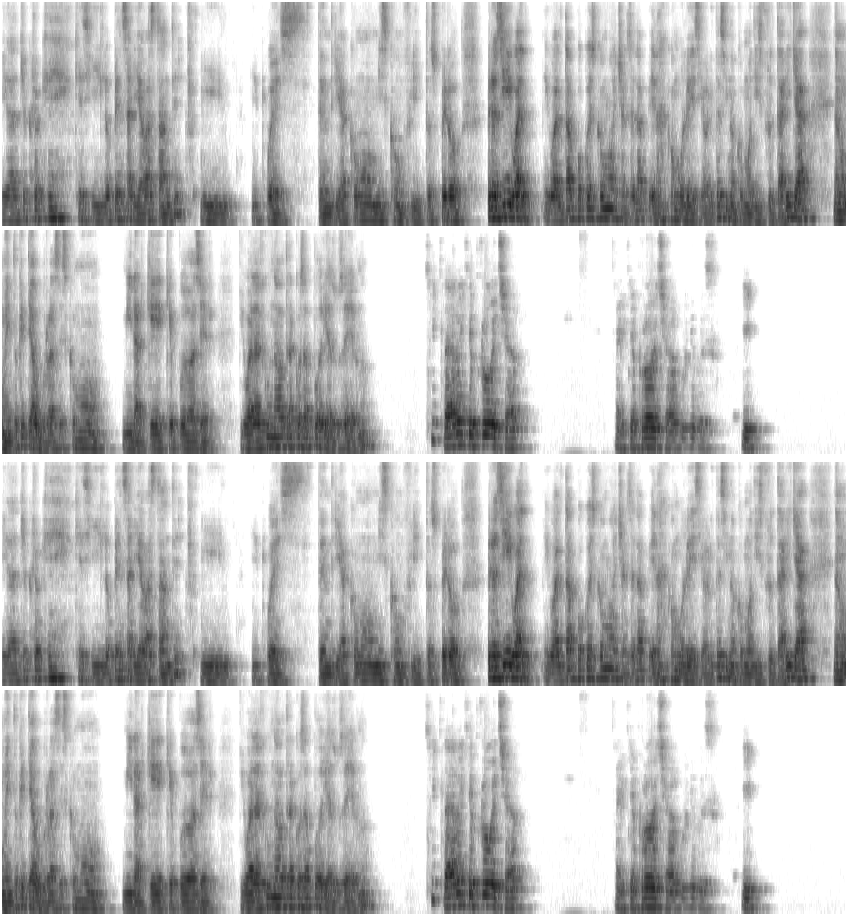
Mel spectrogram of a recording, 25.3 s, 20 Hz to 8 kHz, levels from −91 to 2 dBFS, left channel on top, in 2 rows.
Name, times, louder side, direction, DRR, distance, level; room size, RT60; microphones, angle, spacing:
voice 1, 0.0-2.7 3.0-3.4 3.8-4.4 4.8-14.1 14.5-15.8 16.2-18.2, equal, 25° left, 0 dB, 0.8 m, -21 dB
voice 2, 19.1-20.4 21.9-23.3 23.8-23.9, left 1 dB, 5° right, -3 dB, 0.4 m, -20 dB
3.4 x 2.2 x 2.3 m, 0.35 s
head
